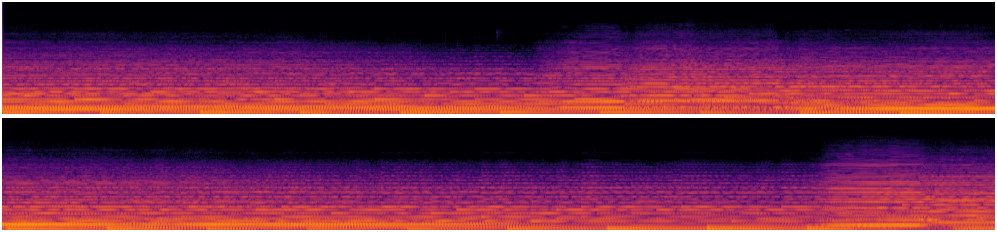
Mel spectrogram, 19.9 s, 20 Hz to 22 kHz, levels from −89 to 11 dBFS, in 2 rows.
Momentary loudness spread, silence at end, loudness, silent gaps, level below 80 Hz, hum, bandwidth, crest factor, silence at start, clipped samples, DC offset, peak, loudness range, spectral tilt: 8 LU; 0 s; -21 LUFS; none; -28 dBFS; none; 6.6 kHz; 12 dB; 0 s; under 0.1%; under 0.1%; -8 dBFS; 6 LU; -9 dB/octave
